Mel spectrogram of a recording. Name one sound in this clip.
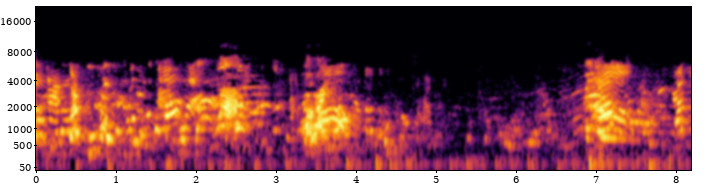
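A crowd of people shouts and cheers excitedly outdoors.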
